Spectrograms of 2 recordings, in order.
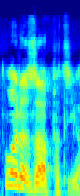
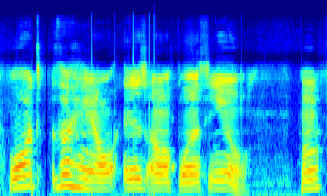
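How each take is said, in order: First: Said in the usual way. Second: Slow, drawn-out exasperated question; exasperated emphasis. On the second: Real, not acted. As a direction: stretch every word at the dog, higher. Repeats question, slowly drawn out.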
